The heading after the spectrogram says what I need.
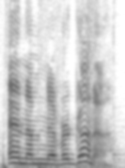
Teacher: He drops that D, and gonna ends with a vowel sound.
